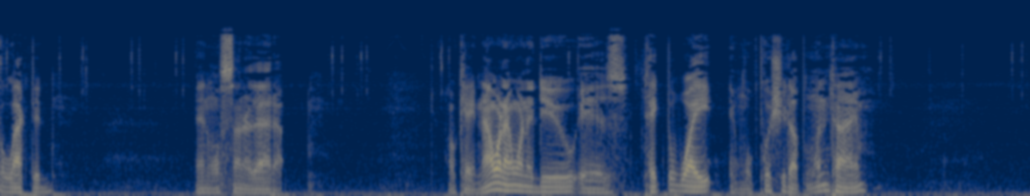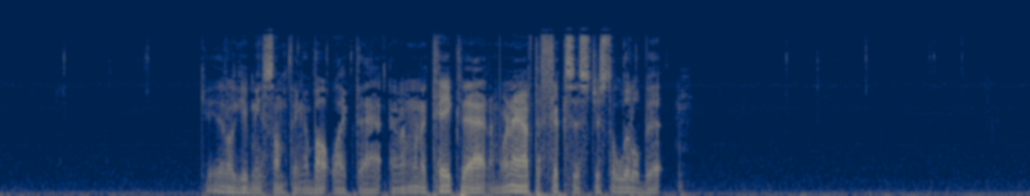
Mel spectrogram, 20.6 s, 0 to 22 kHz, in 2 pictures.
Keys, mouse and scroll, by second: 2.8-4.4 drag, 5.1 click, 7.0 Up, 8.3-9.7 drag, 10.4-11.5 drag, 12.9 click, 16.0-18.6 drag, 19.1-20.3 drag.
